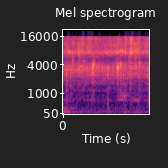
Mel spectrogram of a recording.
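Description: Garlic sautéing in a pan for chicken pastil, a brief soft steady sizzle with a few faint crackles, close by and without voices.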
